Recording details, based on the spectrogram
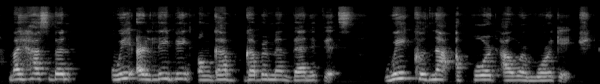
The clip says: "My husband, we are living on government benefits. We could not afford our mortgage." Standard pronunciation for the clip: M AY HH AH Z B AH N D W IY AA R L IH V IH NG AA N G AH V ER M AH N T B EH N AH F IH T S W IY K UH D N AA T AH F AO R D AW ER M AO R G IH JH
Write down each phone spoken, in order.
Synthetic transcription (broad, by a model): M AY HH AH S B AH N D W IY AA R L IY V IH NG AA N G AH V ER M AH N T B EH N AH F IH T S W IY K UH D N AA T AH P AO R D AW ER M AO R G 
